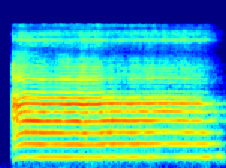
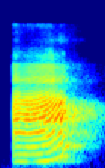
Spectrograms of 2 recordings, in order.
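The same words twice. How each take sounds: First: The pitch stays high and level throughout. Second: The pitch starts middle and rises high. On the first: "it starts high and maintain high throughout the whole process" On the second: "It starts middle and goes up high"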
